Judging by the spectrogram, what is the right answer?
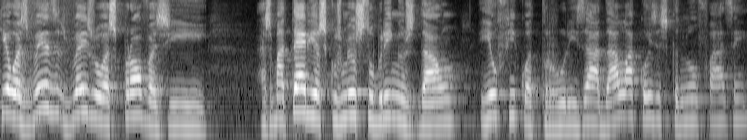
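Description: A woman's medium-pitched voice, fairly slow, with ordinary pitch variation and noticeable background noise. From Angola. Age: 60s. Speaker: retired journalist. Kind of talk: interview conversation. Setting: at her home.

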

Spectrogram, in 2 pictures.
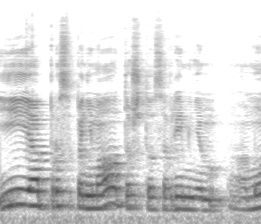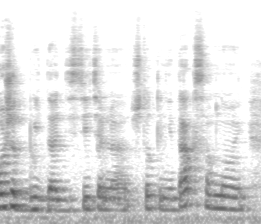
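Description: A woman's voice with ordinary pitch variation and hardly any pauses, amid noticeable background noise. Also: medium pitch for a woman, moderate pace. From southern Kazakhstan, Kentau. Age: 20s. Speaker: queer activist, drag king. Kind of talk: casual chat. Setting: studio, face to face.

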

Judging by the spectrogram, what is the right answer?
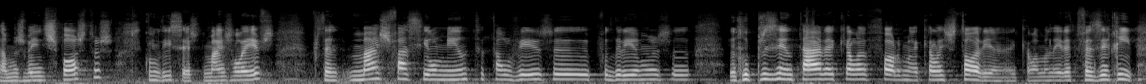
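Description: At a fairly slow pace, the clip presents an unremarkable speaking voice. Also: woman, fairly high pitch for a woman, fairly even intonation. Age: 50s. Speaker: theatre director and teacher. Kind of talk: radio interview. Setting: theatre stage backstage.

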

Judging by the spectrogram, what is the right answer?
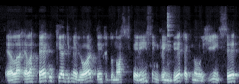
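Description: A man is talking. His pace is fairly quick. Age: 40s. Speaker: startup founder and CEO. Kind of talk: casual interview.

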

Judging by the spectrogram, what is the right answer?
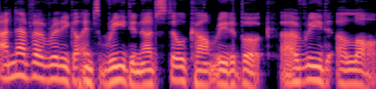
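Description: A man with a northern English accent, a moderate pace and ordinary pitch variation, on a very clean recording with a silent background. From northern England, Manchester area. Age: 50s. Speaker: photographer and graphic designer. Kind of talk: casual chat.

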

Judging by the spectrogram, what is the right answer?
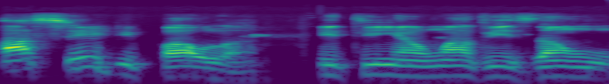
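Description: A man is speaking. His pace is very slow. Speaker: radio broadcaster. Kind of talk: interview.

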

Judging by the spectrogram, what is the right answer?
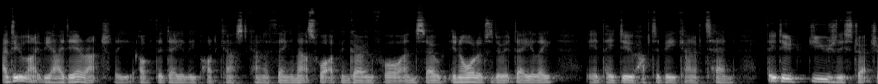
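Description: In a British accent, a man talks very fast in a very deep, low voice with a dark, mellow tone, on a very clean recording with a silent background. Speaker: podcast host, Latter-day Saint. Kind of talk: podcast study talk. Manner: hesitant, fillers.

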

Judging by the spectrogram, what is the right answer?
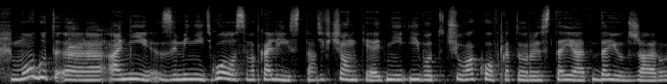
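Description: A woman is speaking with a fairly high pitch. Her voice is somewhat breathy. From Russia, Udmurtia (Glazov). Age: 30s. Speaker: singer and cover band director. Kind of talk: casual interview chat.

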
